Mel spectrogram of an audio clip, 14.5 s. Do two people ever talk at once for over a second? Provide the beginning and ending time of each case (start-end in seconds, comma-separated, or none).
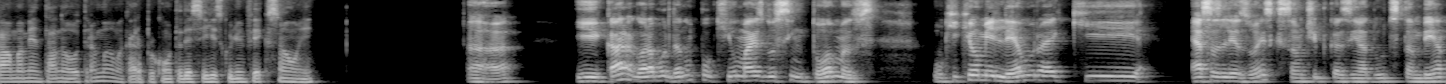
none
